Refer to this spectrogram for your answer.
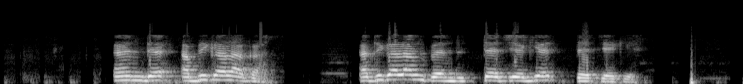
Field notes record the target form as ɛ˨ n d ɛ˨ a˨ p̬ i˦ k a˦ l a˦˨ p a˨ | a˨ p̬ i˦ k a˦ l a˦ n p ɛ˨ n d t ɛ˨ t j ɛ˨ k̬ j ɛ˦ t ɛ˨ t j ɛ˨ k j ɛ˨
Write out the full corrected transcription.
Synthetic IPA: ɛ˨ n d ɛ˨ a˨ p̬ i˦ k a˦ l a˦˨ k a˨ | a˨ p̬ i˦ k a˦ l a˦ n p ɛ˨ n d t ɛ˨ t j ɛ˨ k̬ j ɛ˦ t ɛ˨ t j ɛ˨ k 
